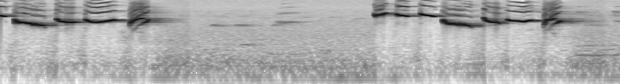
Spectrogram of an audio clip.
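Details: Morning song of a male orange-headed thrush: two clusters of high, clear whistles with rapid sliding and trilled notes, separated by about two seconds of quiet with faint soft notes.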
